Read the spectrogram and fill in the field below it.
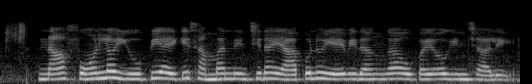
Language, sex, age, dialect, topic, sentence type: Telugu, female, 36-40, Telangana, banking, question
